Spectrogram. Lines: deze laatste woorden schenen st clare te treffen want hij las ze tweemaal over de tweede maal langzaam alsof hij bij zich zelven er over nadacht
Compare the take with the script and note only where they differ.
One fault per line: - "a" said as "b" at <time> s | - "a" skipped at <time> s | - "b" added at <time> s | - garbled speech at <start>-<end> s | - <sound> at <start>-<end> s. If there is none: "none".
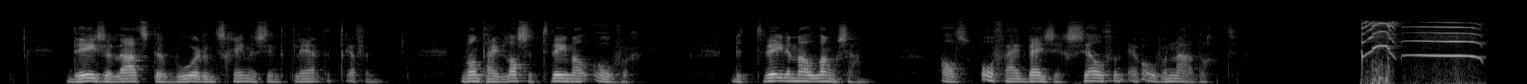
- squeak at 13.6-14.9 s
